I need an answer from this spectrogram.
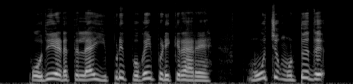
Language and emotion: Tamil, disgusted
